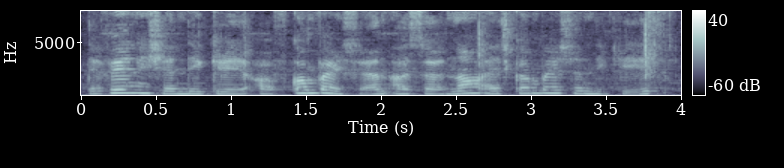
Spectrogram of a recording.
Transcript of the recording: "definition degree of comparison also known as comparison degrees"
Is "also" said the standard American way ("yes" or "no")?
no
